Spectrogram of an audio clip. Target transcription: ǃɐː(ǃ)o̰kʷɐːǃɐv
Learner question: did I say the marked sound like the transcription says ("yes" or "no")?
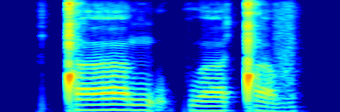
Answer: no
